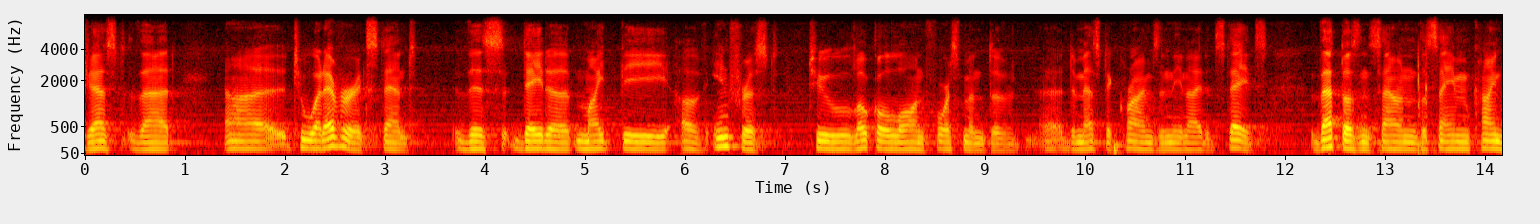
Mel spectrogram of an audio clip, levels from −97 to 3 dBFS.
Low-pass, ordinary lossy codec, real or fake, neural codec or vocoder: 7.2 kHz; Opus, 24 kbps; real; none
